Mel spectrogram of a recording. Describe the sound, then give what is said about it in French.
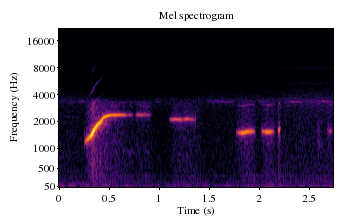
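A person whistles a birdlike song alone, opening with a loud rising swoop into a held note, then a shorter note and a few quick chirping blips, clear. “c'est pas la première fois que tu nous appelles pour siffler”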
